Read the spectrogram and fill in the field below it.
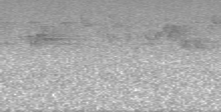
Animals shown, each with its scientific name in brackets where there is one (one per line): Red-eyed Vireo (Vireo olivaceus)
